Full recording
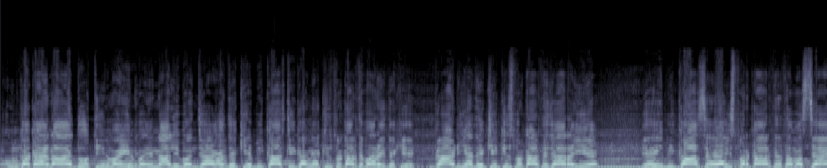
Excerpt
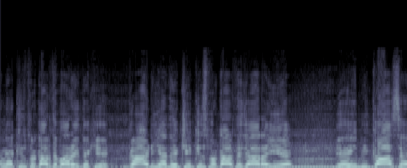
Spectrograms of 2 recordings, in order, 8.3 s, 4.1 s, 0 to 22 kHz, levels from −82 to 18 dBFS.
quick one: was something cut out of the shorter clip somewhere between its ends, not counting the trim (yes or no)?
no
